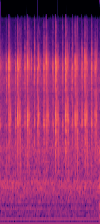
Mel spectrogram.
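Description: A stir stick ticking and scraping quickly against the inside of a small plastic cup as UV resin is stirred, about ten ticks a second, over a steady low electrical hum.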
